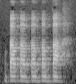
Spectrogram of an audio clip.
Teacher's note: Our lips are gonna come together because that's bilabials. We're putting our lips together to make M, P, B.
